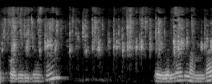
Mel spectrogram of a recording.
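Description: Hot oil spluttering in an iron kadai on the stove: a dense, rapid crackle that runs on steadily while a woman's voice talks over it.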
